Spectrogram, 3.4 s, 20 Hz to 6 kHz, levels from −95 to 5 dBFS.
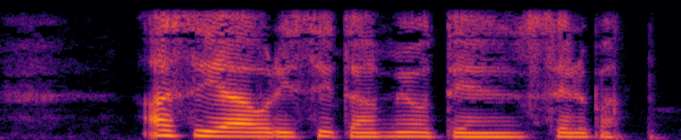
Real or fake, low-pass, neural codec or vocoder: real; 5.4 kHz; none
